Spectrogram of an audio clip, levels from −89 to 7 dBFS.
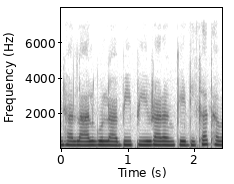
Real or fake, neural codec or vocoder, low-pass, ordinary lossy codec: real; none; 7.2 kHz; none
